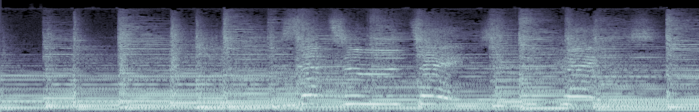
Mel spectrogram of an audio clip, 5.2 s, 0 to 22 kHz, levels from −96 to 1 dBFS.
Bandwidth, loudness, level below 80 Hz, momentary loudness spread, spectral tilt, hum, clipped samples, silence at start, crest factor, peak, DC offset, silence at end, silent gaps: 16.5 kHz; -13 LUFS; -38 dBFS; 2 LU; -5.5 dB/octave; none; under 0.1%; 0 s; 12 dB; -2 dBFS; under 0.1%; 0 s; none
